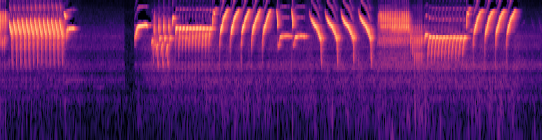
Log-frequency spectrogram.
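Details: A male canary sings for teaching youngsters and rousing females: a buzzy trill, then over a second of silence, followed by mixed whistles, a long series of sharp falling notes, another buzzy trill and quick chirps.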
